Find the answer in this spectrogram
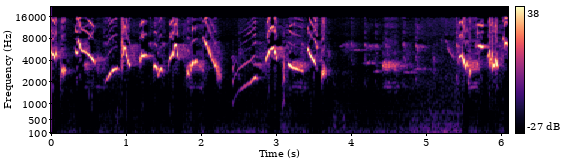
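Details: Lure song of a Black-throated canary meant to set silent birds singing, a quick run of high, sharply slurred whistles and chirps, then a softer, thinner stretch before loud sweeping notes return at the end.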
